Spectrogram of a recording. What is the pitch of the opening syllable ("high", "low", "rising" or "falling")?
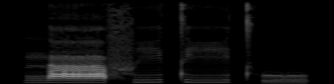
low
